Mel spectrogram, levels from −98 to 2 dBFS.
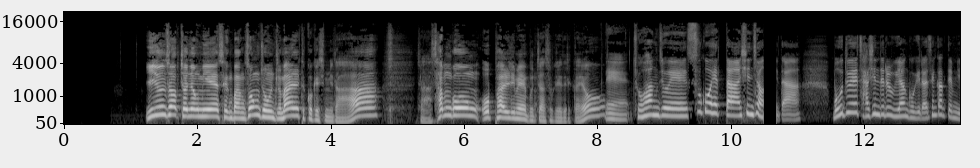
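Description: An input switch to a poorer device occurs at 10.48 s. After a 200 ms silence, the speech loses everything above 10 kHz, drops a few decibels in level and carries a faint new noise floor to the end, likely because recording moved to a lower-quality microphone.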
